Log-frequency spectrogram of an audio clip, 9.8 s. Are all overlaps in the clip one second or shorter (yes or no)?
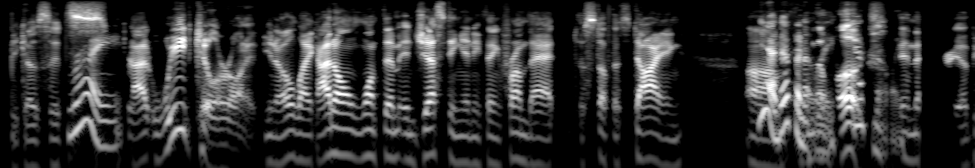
no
